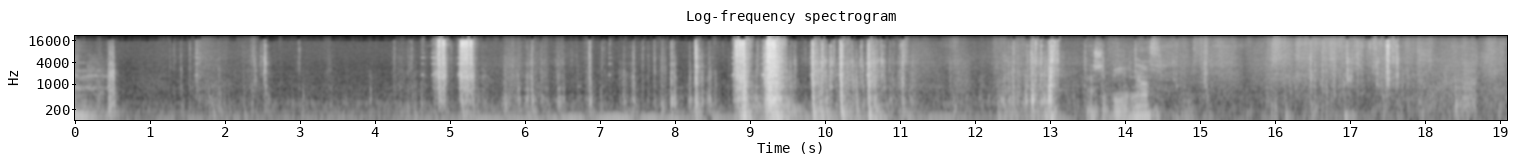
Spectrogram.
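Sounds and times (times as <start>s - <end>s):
wrench metallic clicks and knocks: 7.0s - 11.1s.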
